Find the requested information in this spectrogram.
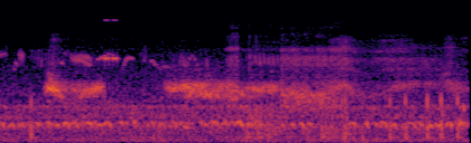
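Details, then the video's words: Black grouse near Wrexham: a steady, low bubbling murmur runs throughout, with brief higher drawn-out notes rising above it. "Black Grouse"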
